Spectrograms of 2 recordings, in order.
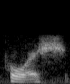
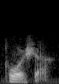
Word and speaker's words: Porsche: Well, if you're in Germany, it's Porsche. – Okay. – We Americanize it and say Porsche, but it really is pronounced Porsche.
